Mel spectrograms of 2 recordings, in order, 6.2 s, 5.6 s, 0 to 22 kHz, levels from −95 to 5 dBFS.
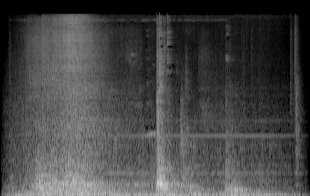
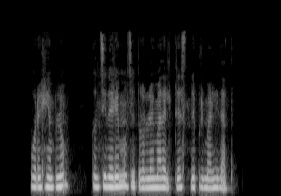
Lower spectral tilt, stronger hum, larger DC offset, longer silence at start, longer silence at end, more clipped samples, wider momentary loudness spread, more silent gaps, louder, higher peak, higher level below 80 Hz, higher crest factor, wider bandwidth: second, -5 dB/octave vs -9 dB/octave; neither; neither; second, 0.1 s vs 0.6 s; second, 0.2 s vs 1.1 s; neither; first, 23 LU vs 9 LU; second, none vs 1.72-1.81 s; second, -27 LUFS vs -23 LUFS; about the same, -6 dBFS vs -8 dBFS; first, -32 dBFS vs -68 dBFS; first, 22 dB vs 14 dB; first, 16 kHz vs 10.5 kHz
